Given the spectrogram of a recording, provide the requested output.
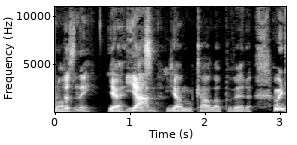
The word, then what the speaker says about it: Ian: If your name is Ian, you're going to pronounce it Jan. You're not going to say, my name's Ian Carlo Poveda.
